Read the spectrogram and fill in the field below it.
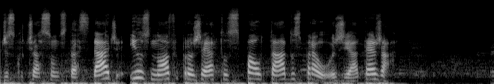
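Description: A young woman speaks clearly and briskly into a close microphone.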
